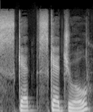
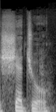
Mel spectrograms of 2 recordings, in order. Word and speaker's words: schedule: So the American is more. It's got more of a case as schedule. Right. Yes, I think that's closer to the Thai pronunciation. Schedule. Yeah, but the British say schedule.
